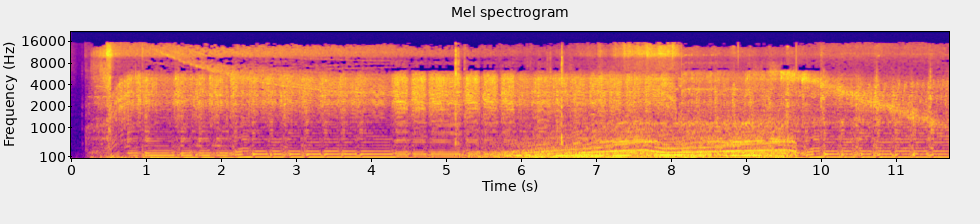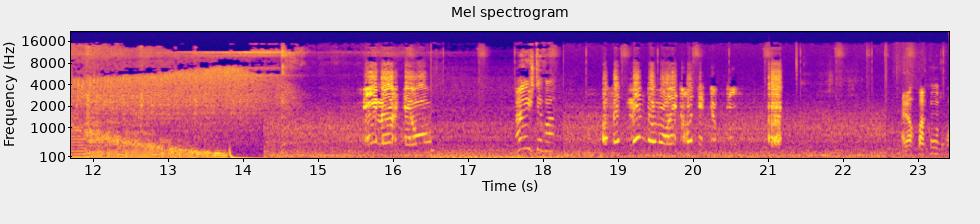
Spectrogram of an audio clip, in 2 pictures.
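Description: A car accelerates hard, its motor whine rising sharply in pitch over several seconds before cutting off, followed by quieter road noise and scattered clicks.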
